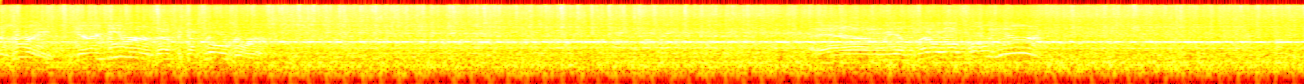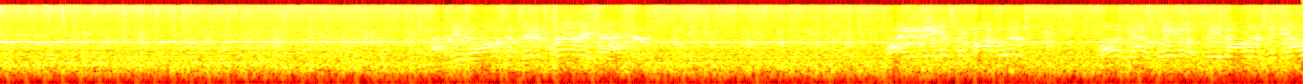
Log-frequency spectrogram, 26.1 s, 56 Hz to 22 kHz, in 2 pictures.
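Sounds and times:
steady high whine: 0:00.0 - 0:26.0
tractor engines rumbling: 0:00.0 - 0:26.0
man's voice: 0:08.1 - 0:10.5, 0:21.9 - 0:23.4.

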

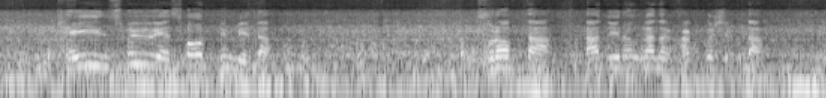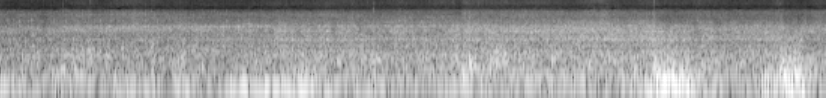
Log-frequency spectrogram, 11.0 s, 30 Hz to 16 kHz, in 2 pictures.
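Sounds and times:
boat engine running: 0:00.0 - 0:11.0
water rushing past hull: 0:00.0 - 0:11.0
wind buffeting microphone: 0:00.0 - 0:11.0.

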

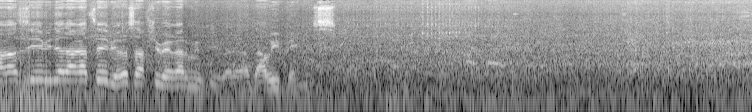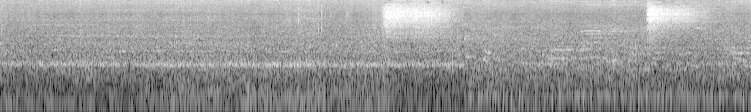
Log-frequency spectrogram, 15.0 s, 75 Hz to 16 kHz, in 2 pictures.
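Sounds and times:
rumble of city traffic: 0:00.0 - 0:15.0
steady whine: 0:00.0 - 0:15.0
short sharp hiss: 0:11.3 - 0:12.2, 0:14.0 - 0:14.7.

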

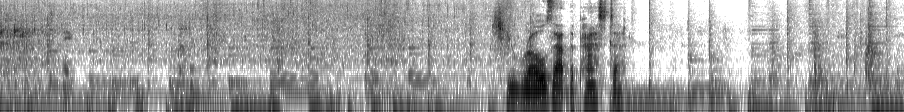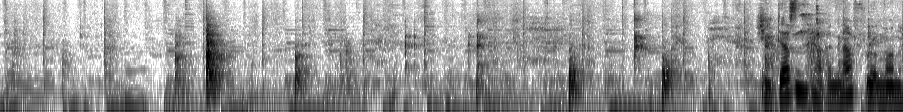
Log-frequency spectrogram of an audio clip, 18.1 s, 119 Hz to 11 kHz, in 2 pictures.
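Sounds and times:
background music with stepping bass: 0:06.1 - 0:18.0.

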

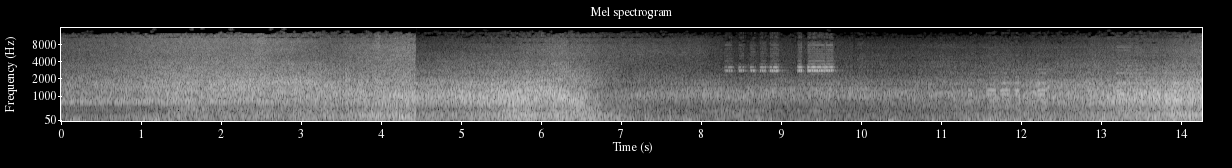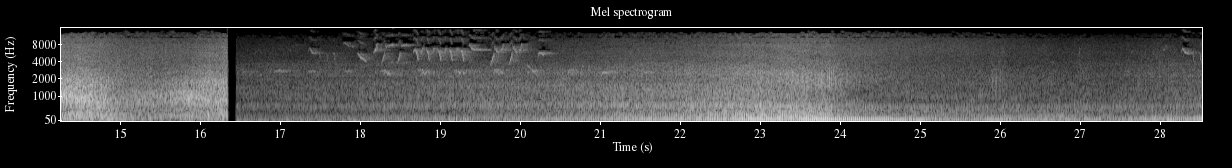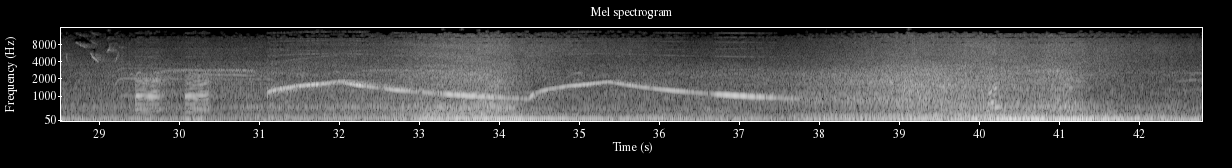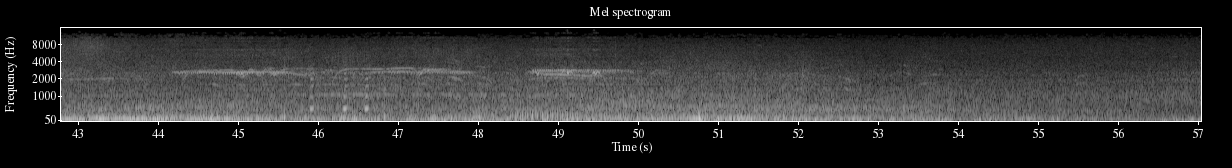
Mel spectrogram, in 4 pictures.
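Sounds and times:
cars and motorcycles driving past: 0:00.0 - 0:57.0
siren wailing: 0:29.8 - 0:38.7.

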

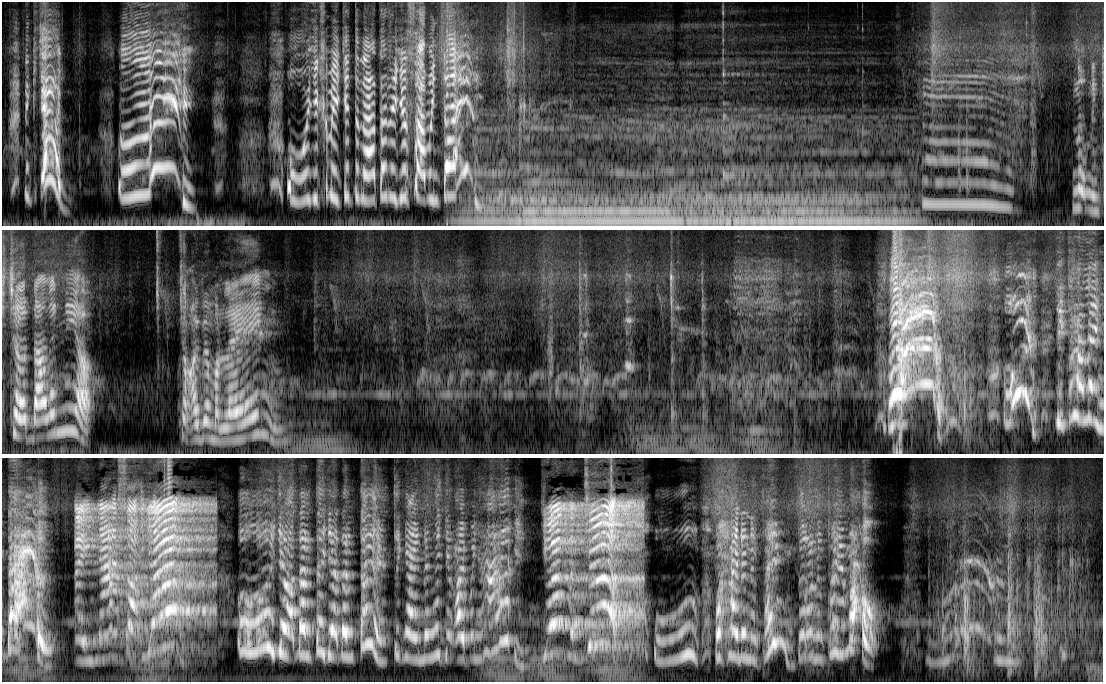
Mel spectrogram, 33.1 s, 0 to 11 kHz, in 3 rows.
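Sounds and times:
people talking: 0:02.9 - 0:05.5, 0:21.0 - 0:30.8
low steady hum: 0:04.6 - 0:09.5.

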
